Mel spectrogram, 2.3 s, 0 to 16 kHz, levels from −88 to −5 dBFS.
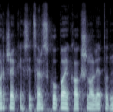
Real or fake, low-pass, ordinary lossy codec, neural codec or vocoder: fake; 14.4 kHz; none; vocoder, 44.1 kHz, 128 mel bands, Pupu-Vocoder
